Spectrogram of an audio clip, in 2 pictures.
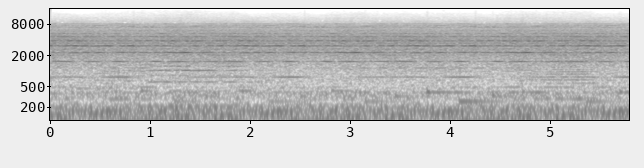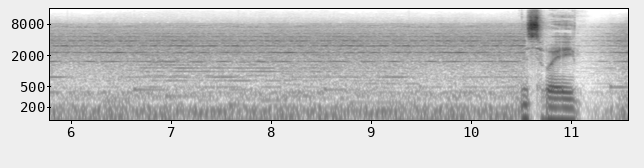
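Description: A spacecraft engine hums steadily.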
